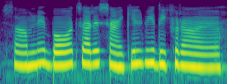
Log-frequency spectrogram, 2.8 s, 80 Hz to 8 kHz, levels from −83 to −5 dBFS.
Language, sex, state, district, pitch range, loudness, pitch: Hindi, female, Bihar, Patna, 220-245 Hz, -13 LUFS, 235 Hz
